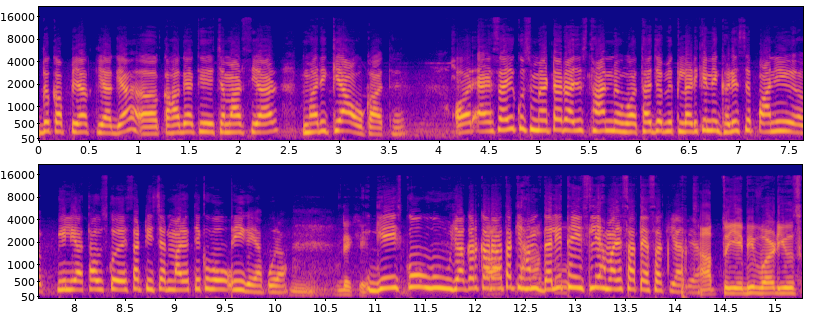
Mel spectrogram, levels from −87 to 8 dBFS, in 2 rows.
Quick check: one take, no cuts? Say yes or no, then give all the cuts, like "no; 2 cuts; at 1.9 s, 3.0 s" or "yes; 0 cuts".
yes; 0 cuts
